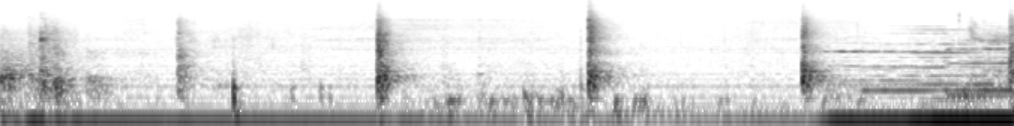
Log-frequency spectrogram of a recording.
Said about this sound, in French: Et François ferme la porte.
